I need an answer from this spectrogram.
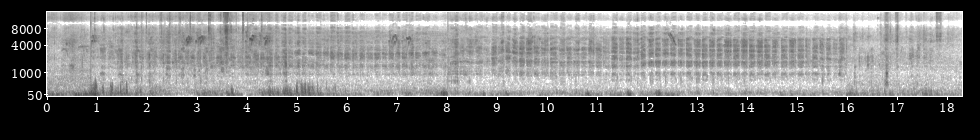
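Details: French Bulldogs, a parent and child, on a walk at the Miharu Dam viewpoint. Fast, rhythmic, breathy panting continues throughout, with occasional louder huffs over a low outdoor hum.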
